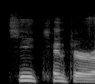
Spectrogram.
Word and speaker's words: Tkinter: the python distribution is t kenter i think that's how you pronounce it t e t-k-i-n-t-e-r um it's been around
